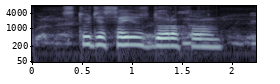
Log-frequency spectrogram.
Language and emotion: Russian, neutral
